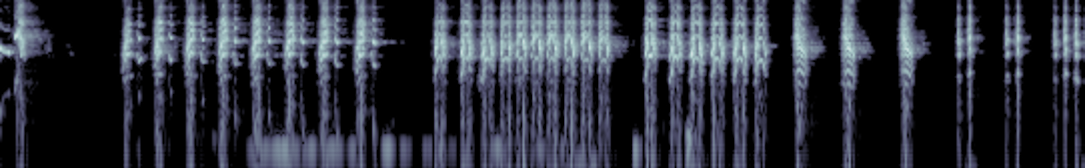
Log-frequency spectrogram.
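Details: Long-tailed shrike producing irregular runs of harsh, scratchy chattering notes, some in rapid dense bursts, with short gaps between series.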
